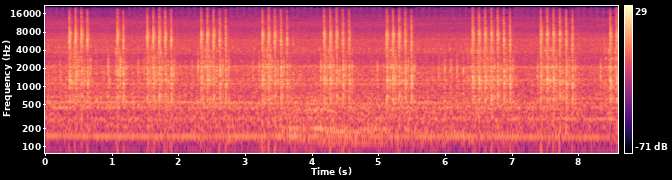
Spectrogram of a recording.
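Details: 2006 Ford Fusion 4-cylinder, 80,000 miles, at idle: sharp metallic ticking in quick clusters, roughly once a second, felt at one spot on the engine. The owner suspects a valve issue or a slapping timing belt; the cause is unconfirmed.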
